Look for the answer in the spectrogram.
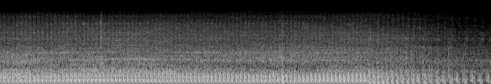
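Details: Honda HRR216 mower after winter storage, hot restart: quick, even single-cylinder beat at steady speed, no misses or knocking, then it winds down cleanly; runs healthy.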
